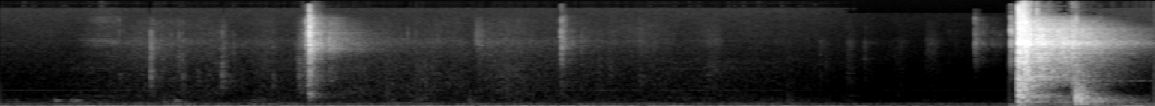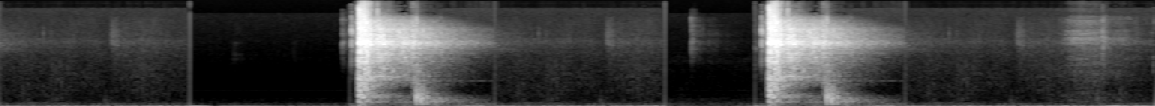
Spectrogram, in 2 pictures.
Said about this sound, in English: I'm going to shoot here, low center mass, and we'll see if there's any damage caused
